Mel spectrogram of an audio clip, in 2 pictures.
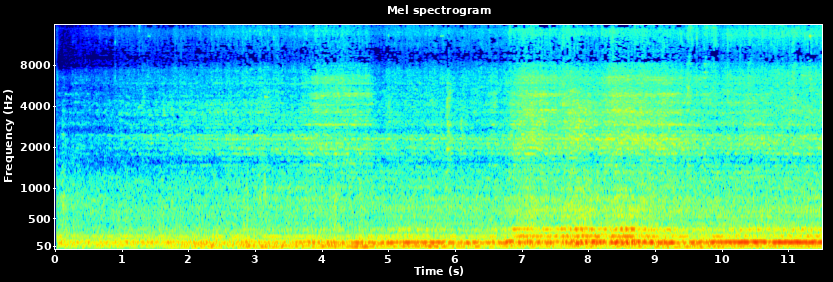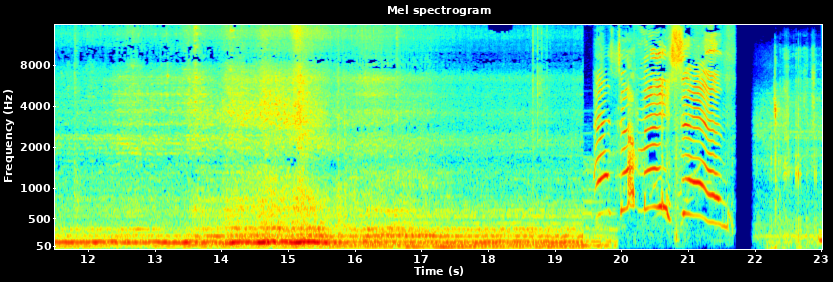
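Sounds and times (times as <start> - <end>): car engine idling: 0.0 - 14.2, 15.6 - 19.4.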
